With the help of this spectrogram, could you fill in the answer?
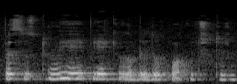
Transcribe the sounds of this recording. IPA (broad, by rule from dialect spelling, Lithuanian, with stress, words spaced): pɐsʲɪstʊˈmʲeːjɛ ɪ ˈpʲrʲiɛkʲɪ lˠɐˈbɐɪ dɐʊk ˈʋoːkʲɛt͡ʃʲʊ ˈtʊrʲɪm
